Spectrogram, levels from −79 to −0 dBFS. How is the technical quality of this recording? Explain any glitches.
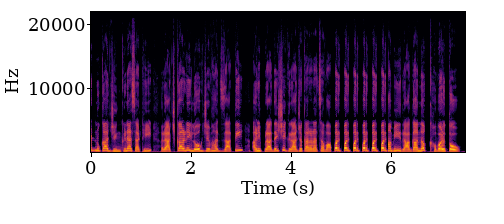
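One glitch spoils this speech recording. After "आणि प्रादेशिक राजकारणाचा वापर", from 5.02 to 5.94 s, a system hang loop repeats one 186 ms slice exactly five times at about 5.4 Hz, a machine-gun stutter fitting an 8192-sample buffer, losing about a second. Identical repeats distinguish it from dropout stutter.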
